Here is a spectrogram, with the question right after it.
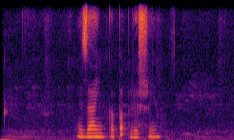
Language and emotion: Russian, neutral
